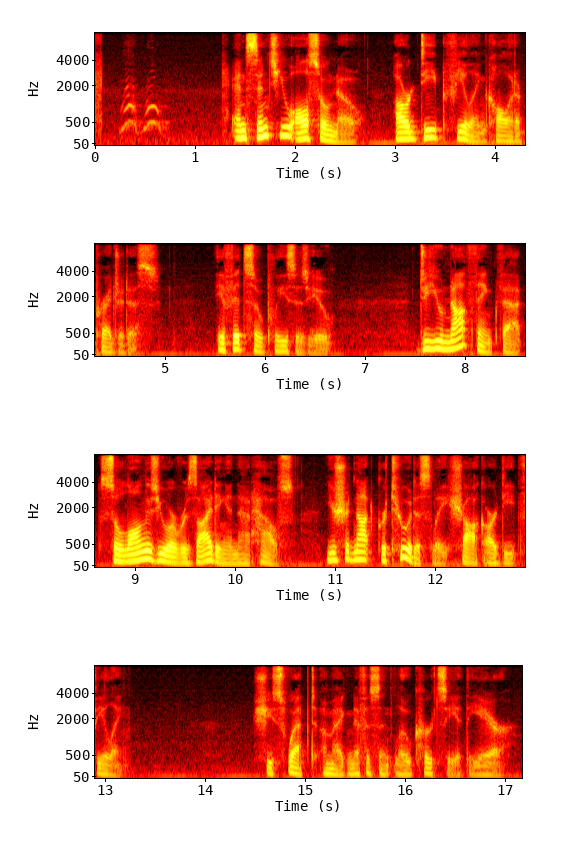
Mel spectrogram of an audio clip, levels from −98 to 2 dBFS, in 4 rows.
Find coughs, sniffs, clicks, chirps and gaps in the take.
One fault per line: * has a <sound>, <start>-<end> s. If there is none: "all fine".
* has a bark, 0.2-0.8 s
